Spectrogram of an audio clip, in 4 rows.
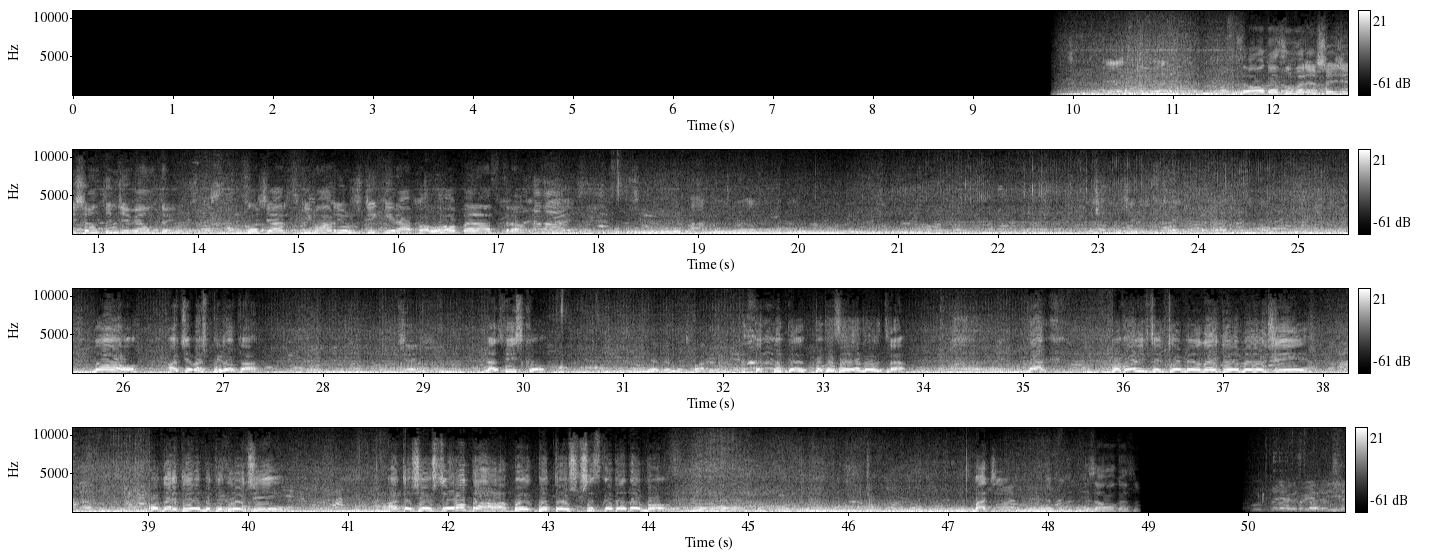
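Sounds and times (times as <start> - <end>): rally car engine revving: 9.8 - 48.9.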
